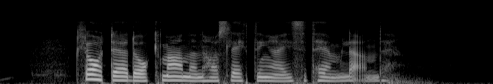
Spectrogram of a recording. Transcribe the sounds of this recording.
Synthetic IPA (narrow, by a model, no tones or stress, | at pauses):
kʰlɑːʈæɖɔkːmanːənɦaʂlɛkt̪ɪŋaɾɪsɪt̪hɛmːla̰nd̪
